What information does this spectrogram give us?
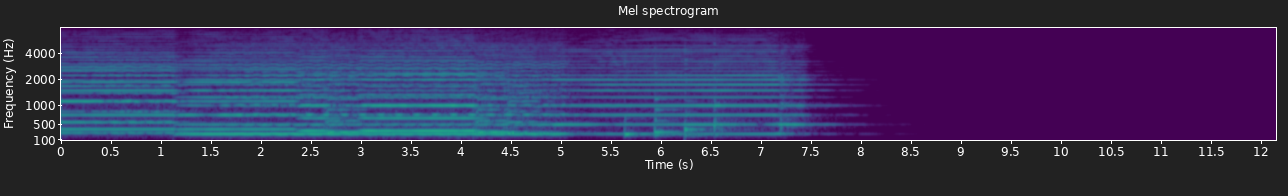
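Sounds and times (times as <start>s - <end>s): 
Spanish violin trio: 0.0s - 7.6s.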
